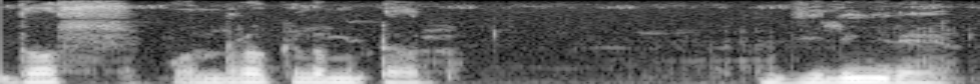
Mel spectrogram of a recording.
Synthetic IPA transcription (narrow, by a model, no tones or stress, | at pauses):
d̪ɔspɔnd̪ɾɔkilomiʈɔɾ | d͡ʒiliŋɾe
